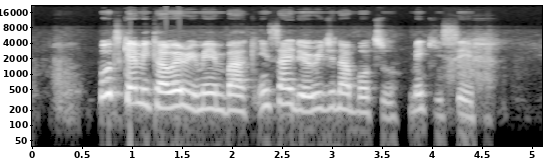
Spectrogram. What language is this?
Nigerian Pidgin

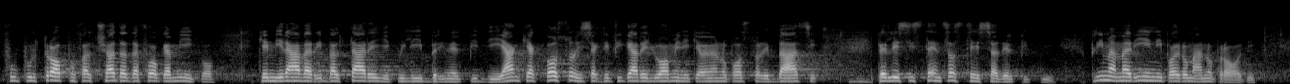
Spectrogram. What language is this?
Italian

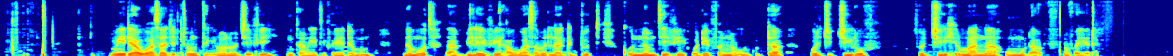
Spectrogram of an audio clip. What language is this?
Oromo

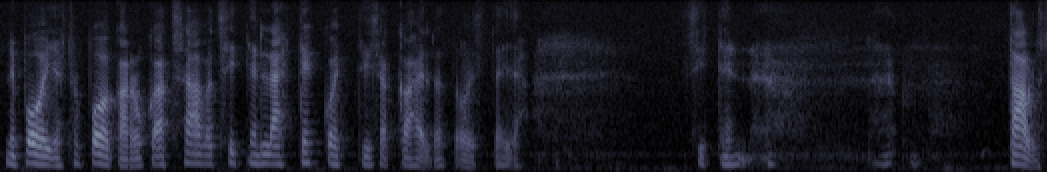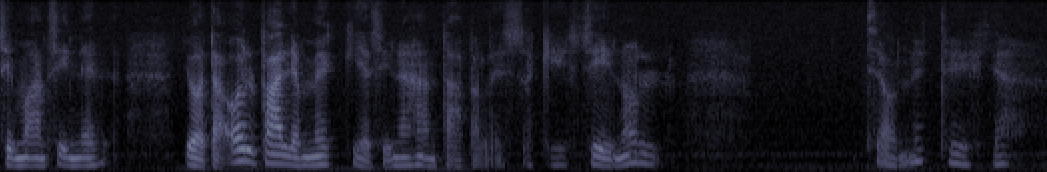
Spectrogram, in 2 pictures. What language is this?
Finnish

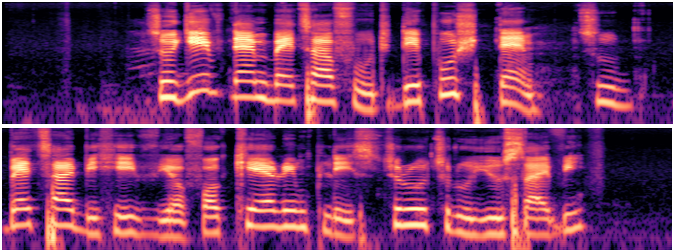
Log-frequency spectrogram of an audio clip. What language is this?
Nigerian Pidgin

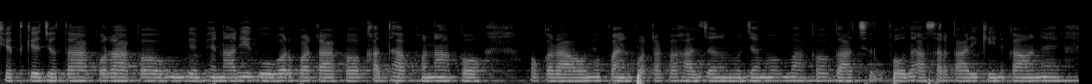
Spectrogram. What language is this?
Maithili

